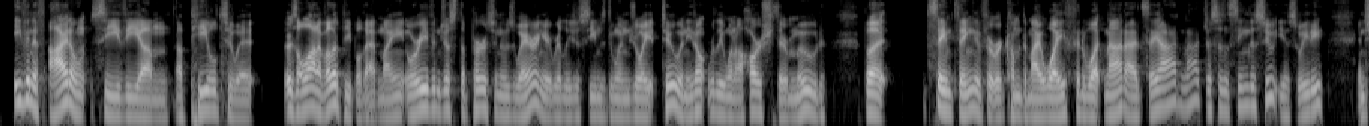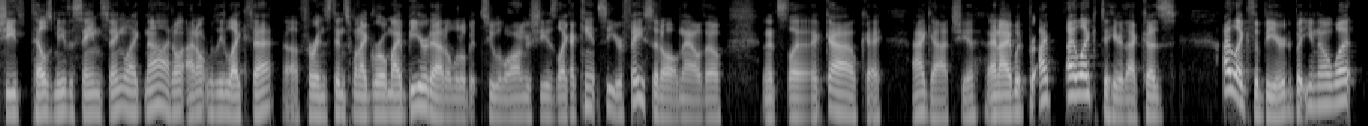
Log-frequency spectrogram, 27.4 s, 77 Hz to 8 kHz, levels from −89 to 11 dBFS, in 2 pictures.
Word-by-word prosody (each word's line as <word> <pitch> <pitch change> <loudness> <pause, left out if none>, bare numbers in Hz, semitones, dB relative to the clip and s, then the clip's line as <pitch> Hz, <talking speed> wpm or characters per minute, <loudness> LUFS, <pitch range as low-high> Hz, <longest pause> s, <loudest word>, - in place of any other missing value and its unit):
even 190 +3 +2
if - - 0
I - - +8
don't 130 -9 +1
see 120 -3 -2
the, 110 -1 +1
um, 100 -1 -1
appeal 140 +6 -2
to 115 -4 -7
it, 100 -1 -5 0.3
there's 145 - +1
a - - +3
lot 155 0 +5
of - - -1
other 180 - +6
people 120 -7 -8
that - - -2
might 105 +3 -4
or 125 +4 +1
even 150 -2 0
just 145 0 -5
the - - -6
person 150 -4 -3
who's 115 -1 -8
wearing 110 0 0
it 105 - -3
really 110 -1 -7
just 110 -1 -11
seems 110 -1 -8
to 110 0 -8
enjoy 110 +1 -3
it - - -5
too, 170 -2 +1
and 115 - -5
you 115 - -6
don't 145 - -1
really 130 -2 -4
wanna 115 -2 -4
harsh 135 +1 -2
their 105 - -4
mood. 120 +2 -3 0.4
But, - - +5 0.4
same 145 - +4
thing, 130 +3 0
if 135 -5 -4
it - - +2
were - - +1
come 115 +1 -6
to 115 - -7
my 105 0 +3
wife 110 +4 +2
and 120 -3 -5
whatnot, 120 +2 +2
I'd 115 -1 -1
say, 135 +5 -2
"Ah, 165 +5 +1
nah, 165 +6 -9
it 205 - -14
just 145 -1 -7
doesn't 145 -2 -7
seem 160 +3 -7
to 165 - -6
suit 215 +6 -5
you, 115 - -9
sweetie," 125 +11 -4 0.3
and 115 - -6
she 130 -1 +3
tells 125 -1 +3
me 130 +1 0
the 135 - -7
same 130 0 0
thing, 135 +4 -1
like, 140 -2 -1
"Nah, 160 +3 +1
I - - -3
don't 135 +1 -1
I - - 0
don't 135 -1 -1
really 130 0 -4
like 115 -2 +2
that." - - +2
Uh, - - -6
for 120 - -1
instance, 115 +2 -3
when 125 - -1
I 120 - +5
grow 125 +1 +2
my 125 -1 +4
beard 150 +5 +2
out 110 - +5
a - - -2
little 110 0 -5
bit - - -10
too 115 -3 -7
long, 110 +1 -3
she's 115 0 -8
like, 115 +1 0
"I - - +2
can't 160 +6 -5
see 155 - -5
your 125 - -3
face 200 +4 0
at 115 - +1
all 105 -2 0
now, 105 -1 -2
though," 105 0 -2 0.4
and 110 - -2
it's 110 0 -7
like, 110 +2 -1
"Ah, 130 -3 +6
okay. 110 -1 -4 0.3
I 130 +2 +2
gotcha," 110 +1 -5
and 120 +1 +4
I 125 0 +9
would 140 0 0
pr - - +1
I 210 +3 +5 0.2
I 240 - +10
like 250 0 +6
to - - -2
hear - - 0
that, - - 0
'cause - - -1 0.5
I 290 - +9
like 190 - +6
the 125 - +1
beard, 120 +2 0
but - - +2
you 170 - -3
know 170 +1 0
what? 195 +4 +4
125 Hz, 290 wpm, -25 LUFS, 110-145 Hz, 0.5 s, I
